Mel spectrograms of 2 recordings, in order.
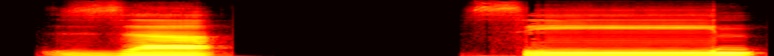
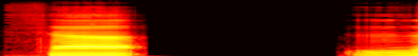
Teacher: بعض کو سیٹی جیسی آواز کے ساتھ پڑھا جاتا ہے، جیسے ز سین۔ اور بعض کو نرمی کے ساتھ بغیر سیٹی جیسی آواز کے پڑھا جاتا ہے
